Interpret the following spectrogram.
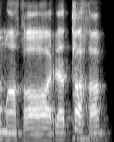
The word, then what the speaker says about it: महारथः: These have to be pronounced with more effort. These are not only it will help in your health also. It will improve the health also. It's a pranayama type exercise. It's an exercise also for the vocal regions. So we must pronounce it as Maharathaha. Maharathaha. Maharathaha. Yes, you must pronounce it like that. That will only give the effect, improve the health of the person who recites like that.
